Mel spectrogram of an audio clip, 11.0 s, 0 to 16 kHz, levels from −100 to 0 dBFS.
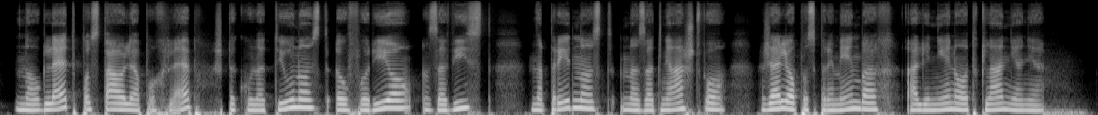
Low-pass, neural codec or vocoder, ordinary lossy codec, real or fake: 14.4 kHz; autoencoder, 48 kHz, 32 numbers a frame, DAC-VAE, trained on Japanese speech; none; fake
